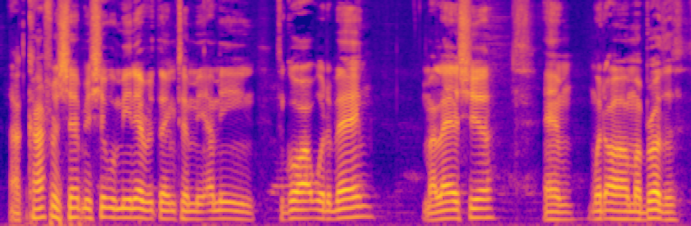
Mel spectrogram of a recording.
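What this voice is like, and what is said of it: Louisiana regional accent. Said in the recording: “I can tell by your accent where you're from ... your home state ... Louisiana State”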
